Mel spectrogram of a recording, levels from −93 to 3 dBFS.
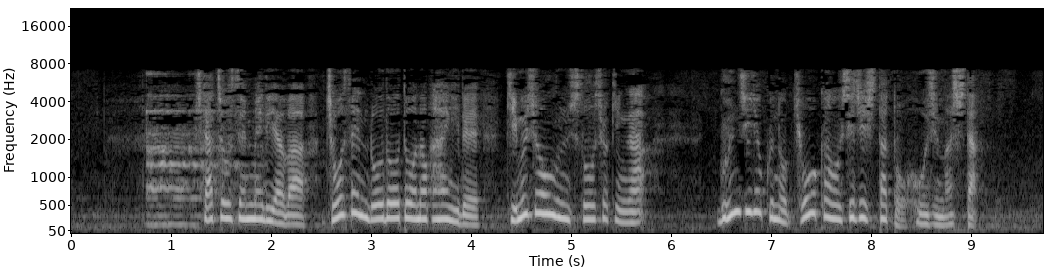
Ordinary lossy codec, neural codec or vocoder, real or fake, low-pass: MP3, 32 kbps; codec, 16 kHz, 8 kbps, FreqCodec, larger model; fake; 7.2 kHz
